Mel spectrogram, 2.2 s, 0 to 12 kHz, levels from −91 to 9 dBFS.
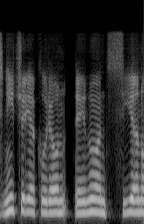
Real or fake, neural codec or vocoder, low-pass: fake; codec, 16 kHz, 0.7 kbps, FocalCodec; 7.2 kHz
